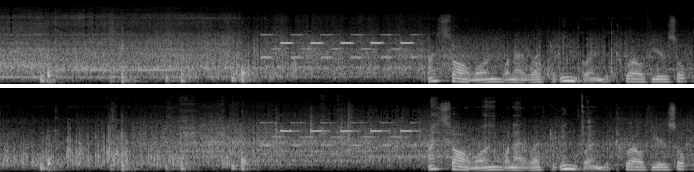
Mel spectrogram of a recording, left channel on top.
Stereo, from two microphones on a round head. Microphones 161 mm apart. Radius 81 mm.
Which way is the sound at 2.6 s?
20° right (ahead or behind).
